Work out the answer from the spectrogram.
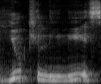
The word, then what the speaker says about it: ukulele: But for the beginning sound of ukulele, it starts with kind of Y.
